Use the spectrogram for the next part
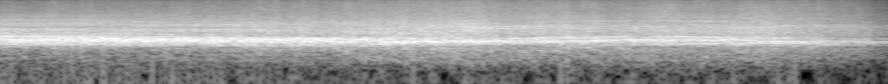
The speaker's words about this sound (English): Crowd really getting into it last night in La Crosse, Wisconsin, as Vice President Harris was there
